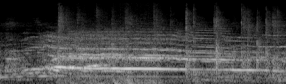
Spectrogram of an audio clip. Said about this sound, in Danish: Jeg genkender flere elementer fra aftenens fodboldfejring. Brok over VAR-systemet. Synkrone udråb.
